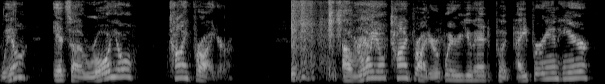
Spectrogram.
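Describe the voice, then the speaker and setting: Speaking at a very slow pace, a man with a high voice makes very wide pitch swings. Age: 70s. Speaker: elderly host showing old gadgets. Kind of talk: casual chat.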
